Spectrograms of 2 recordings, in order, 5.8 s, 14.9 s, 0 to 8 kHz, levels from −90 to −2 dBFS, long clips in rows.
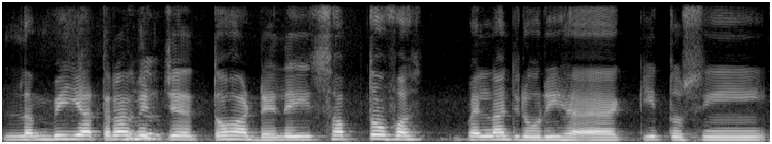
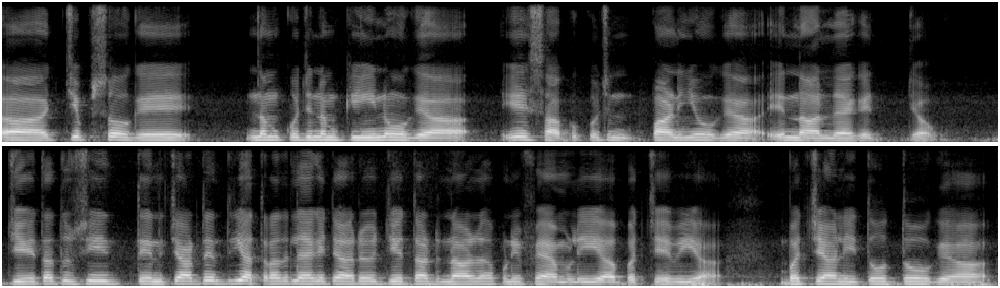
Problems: constant background noise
